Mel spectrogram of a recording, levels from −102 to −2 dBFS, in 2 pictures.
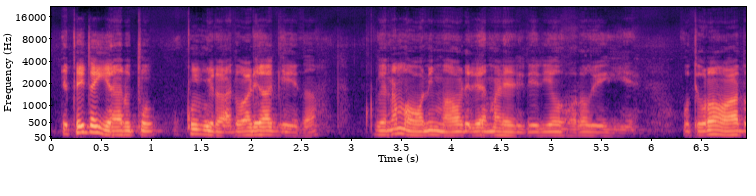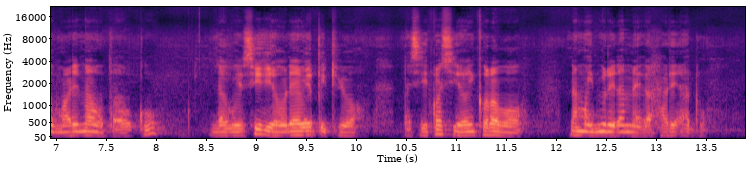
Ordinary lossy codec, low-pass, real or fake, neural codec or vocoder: none; none; fake; codec, 44.1 kHz, 3.4 kbps, Pupu-Codec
